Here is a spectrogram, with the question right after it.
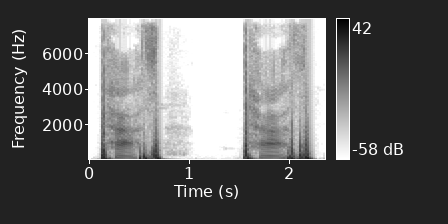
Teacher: when you say path it blows a lot of air out you're holding that P when you open and let that P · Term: aspirated consonants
